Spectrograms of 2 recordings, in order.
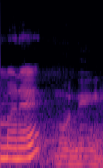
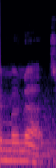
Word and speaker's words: Moinet: yeah you said yeah you said it right most people say monettes or i don't know it's french dumb americans some americans don't know anything yes french like the painter right okay so um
